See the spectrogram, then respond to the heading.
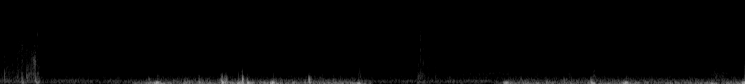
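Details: Carotid auscultation with the patient holding their breath, listening for bruits during a cardiovascular exam; normal, no bruit.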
